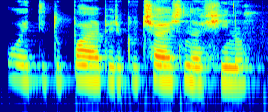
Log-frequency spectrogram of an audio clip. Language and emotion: Russian, angry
